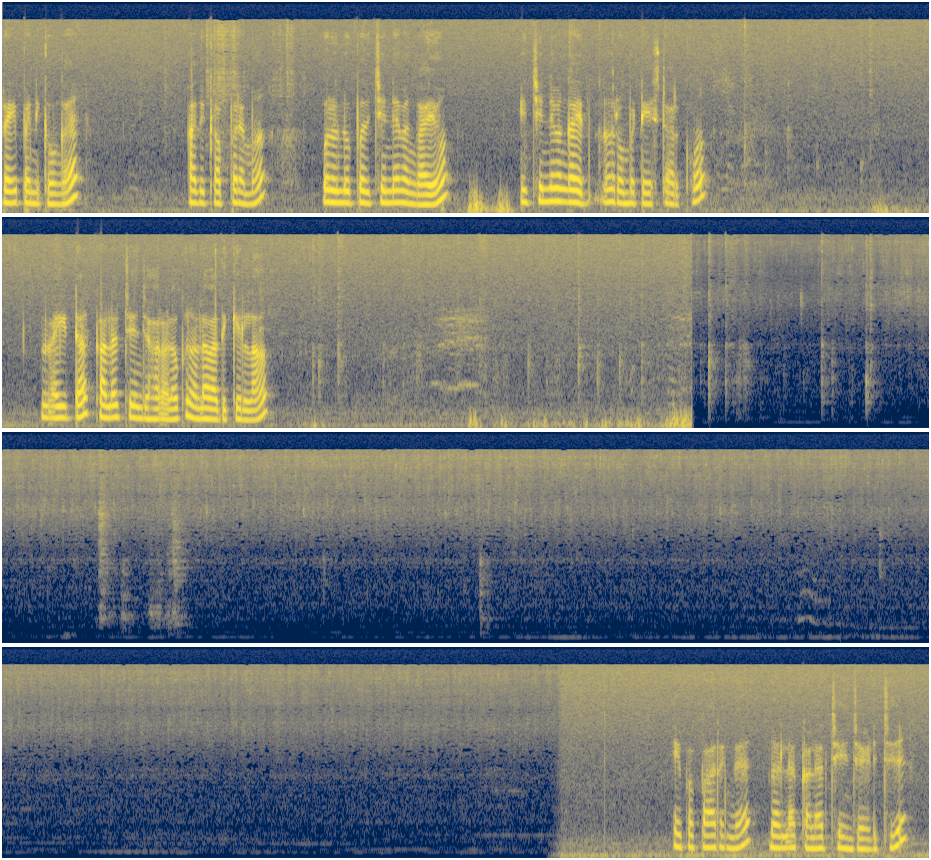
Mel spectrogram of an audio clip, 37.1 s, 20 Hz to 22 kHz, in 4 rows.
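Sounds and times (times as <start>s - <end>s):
shallots sizzling in oil: 0.0s - 37.0s.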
